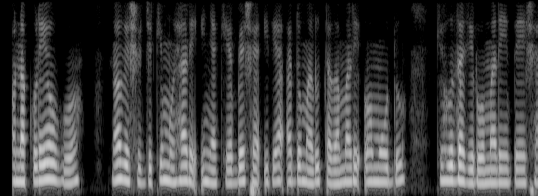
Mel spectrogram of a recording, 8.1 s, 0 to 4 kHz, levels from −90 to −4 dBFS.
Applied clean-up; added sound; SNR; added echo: none; none; none; none.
